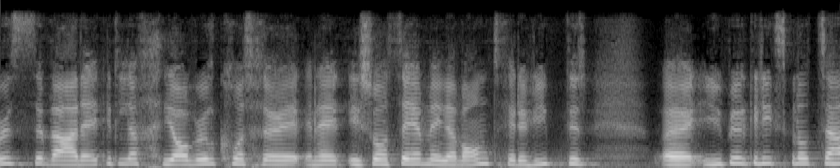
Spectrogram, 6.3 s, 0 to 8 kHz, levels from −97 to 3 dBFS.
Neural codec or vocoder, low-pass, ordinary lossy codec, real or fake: codec, 16 kHz, 0.5 kbps, FunCodec, trained on LibriTTS, 25 frames a second; 7.2 kHz; none; fake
